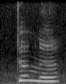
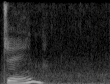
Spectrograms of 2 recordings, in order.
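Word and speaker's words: じゃね: Janne. This is how you say goodbye in Japanese. Janne. Not Jane.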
